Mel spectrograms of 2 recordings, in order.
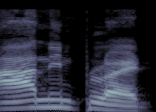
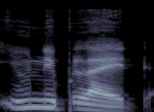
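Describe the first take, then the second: First: The word begins with an 'uh' sound. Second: The word begins with a 'you' sound. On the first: The speaker calls it right. "আমরা বলতেছি" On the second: The speaker calls it wrong. "আমরা বলি না"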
